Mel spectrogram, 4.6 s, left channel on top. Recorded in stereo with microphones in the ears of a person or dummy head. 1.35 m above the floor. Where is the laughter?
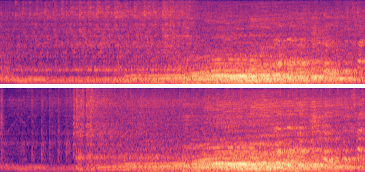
Centre (ahead or behind), 2.5 m; by 4.6 s 55° right (ahead or behind), 4.5 m.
